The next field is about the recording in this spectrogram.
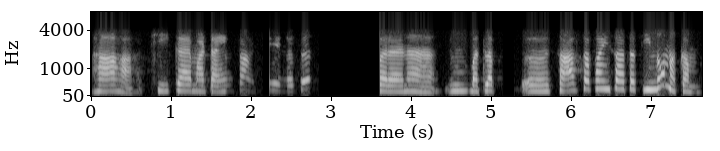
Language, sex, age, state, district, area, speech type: Sindhi, female, 60+, Rajasthan, Ajmer, urban, conversation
